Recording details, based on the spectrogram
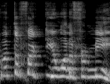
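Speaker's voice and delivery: very high-pitched, fully exaggerated Italian accent. Describing an interrogation scene, quoting the Penguin in stereotypical Italian. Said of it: "he goes like full stereotypical Italian".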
